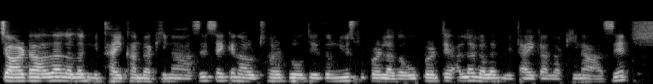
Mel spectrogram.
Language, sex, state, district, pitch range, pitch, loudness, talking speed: Nagamese, male, Nagaland, Dimapur, 145-165 Hz, 155 Hz, -20 LUFS, 210 wpm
